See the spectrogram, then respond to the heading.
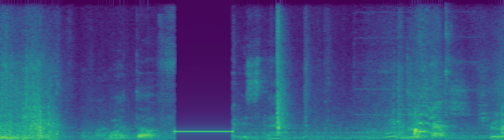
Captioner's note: beep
